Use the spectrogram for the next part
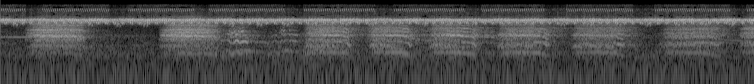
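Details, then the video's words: Crickets chirping at sunset by the Barcoo River in Welford National Park, Outback Queensland, on a still summer afternoon: a steady shrill high trill under pulsed chirps about once a second, with birds calling in repeated downslurred phrases throughout. "Australian Sunset Chirping Crickets"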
